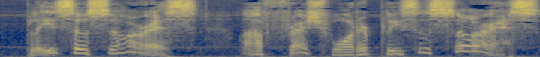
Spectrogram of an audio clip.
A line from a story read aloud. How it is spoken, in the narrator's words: cried Summerlee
